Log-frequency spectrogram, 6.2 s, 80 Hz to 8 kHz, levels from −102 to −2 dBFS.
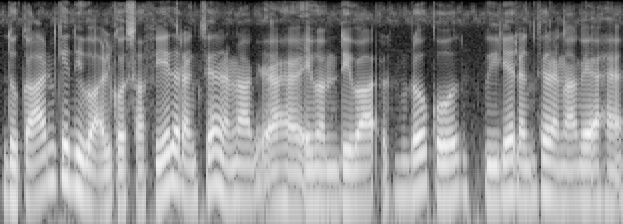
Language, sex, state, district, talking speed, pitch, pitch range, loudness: Hindi, male, Jharkhand, Garhwa, 185 wpm, 135 Hz, 125-145 Hz, -14 LUFS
